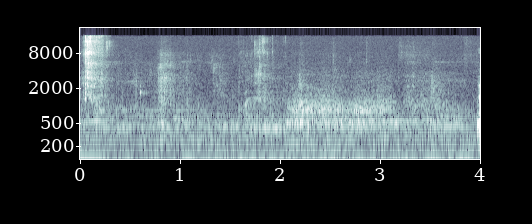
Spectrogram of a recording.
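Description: A person chewing a mouthful of a hot, crispy baked vegetable pouch (a pastry-wrapped spring roll), with a short crunch right at the start. From about two seconds in there is a soft airy huffing as she breathes through the open mouth around the too-hot filling.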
